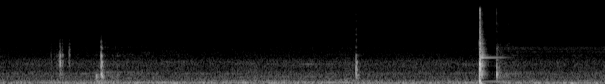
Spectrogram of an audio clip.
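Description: A single sharp shot from an FX Impact M3 PCP air rifle, near the end, with a few faint clicks before it over a steady low background rumble.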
